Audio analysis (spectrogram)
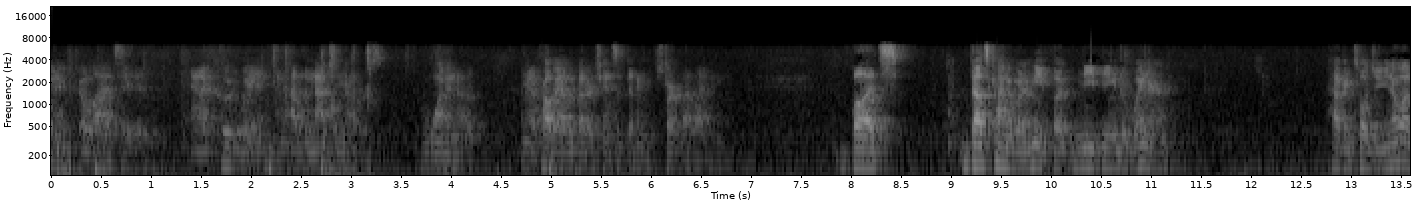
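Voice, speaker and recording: A man's voice: medium pitch, fairly quick, pauses often. A man speaking as a prosecutor questioning prospective jurors in a chatty, informal way, using everyday examples. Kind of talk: informal courtroom jury questioning. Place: courtroom. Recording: echoey, muffled, noisy courtroom recording.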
